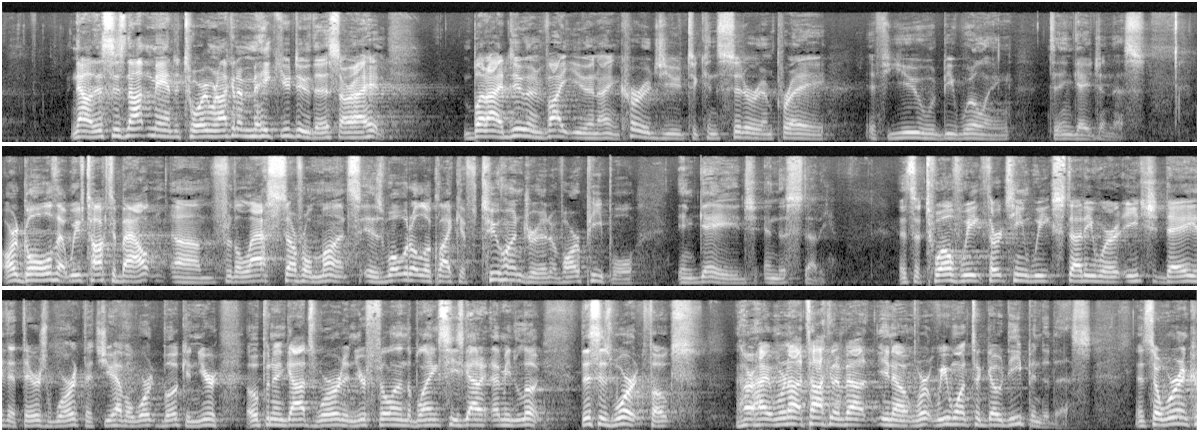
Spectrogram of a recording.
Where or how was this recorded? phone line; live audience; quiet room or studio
live audience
